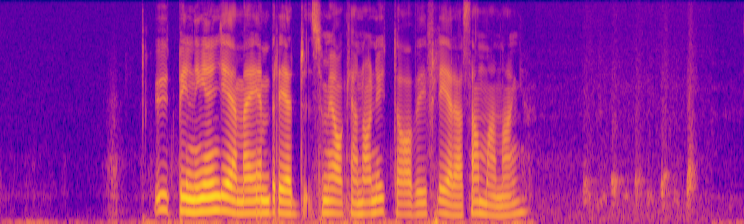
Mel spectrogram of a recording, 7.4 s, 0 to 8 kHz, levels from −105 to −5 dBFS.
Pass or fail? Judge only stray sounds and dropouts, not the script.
fail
